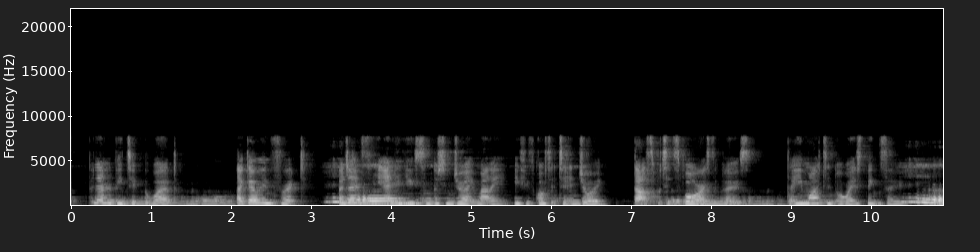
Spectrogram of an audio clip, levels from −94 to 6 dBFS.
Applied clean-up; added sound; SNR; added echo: neural mask model DeepFilterNet 3.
